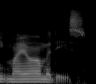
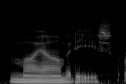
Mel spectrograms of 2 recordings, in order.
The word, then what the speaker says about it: Maimonides: Maimonides. – Maimonides.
